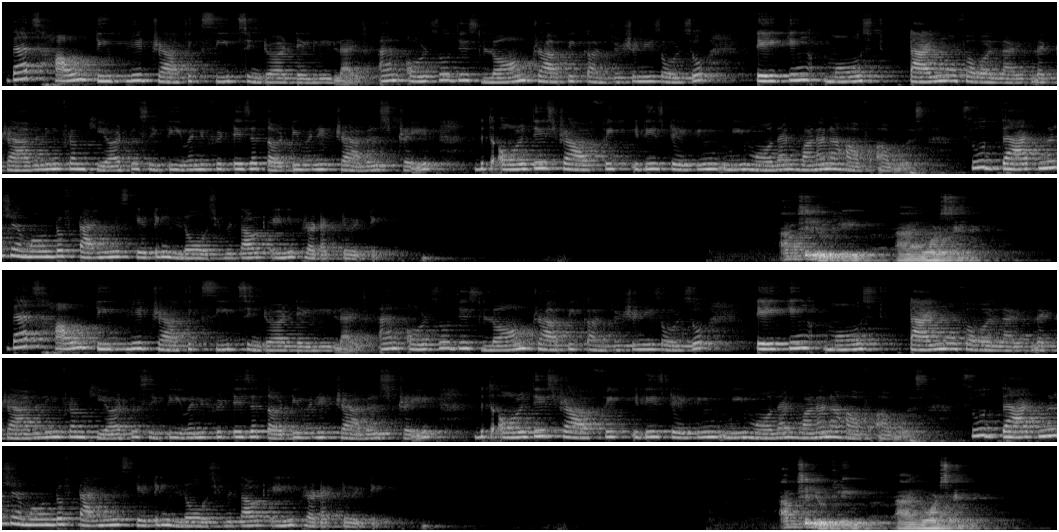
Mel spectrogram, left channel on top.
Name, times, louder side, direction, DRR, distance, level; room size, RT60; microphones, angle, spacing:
voice 1, 0.1-8.7 9.1-24.9, equal, 5° left, 2 dB, 1.5 m, -27 dB
voice 2, 28.9-29.7 30.0-30.7, equal, 30° right, 4 dB, 5.2 m, -22 dB
18.5 x 18.0 x 8.6 m, 1.2 s
head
